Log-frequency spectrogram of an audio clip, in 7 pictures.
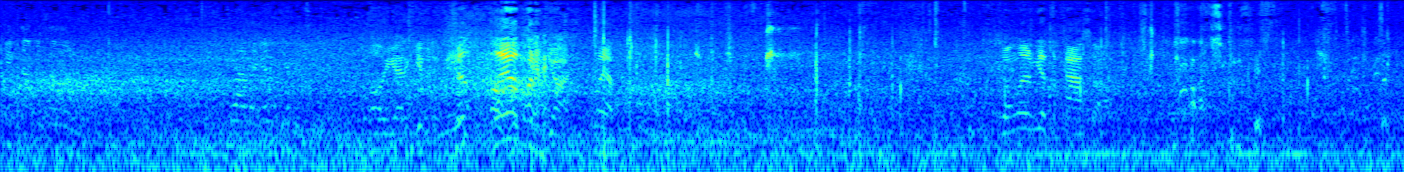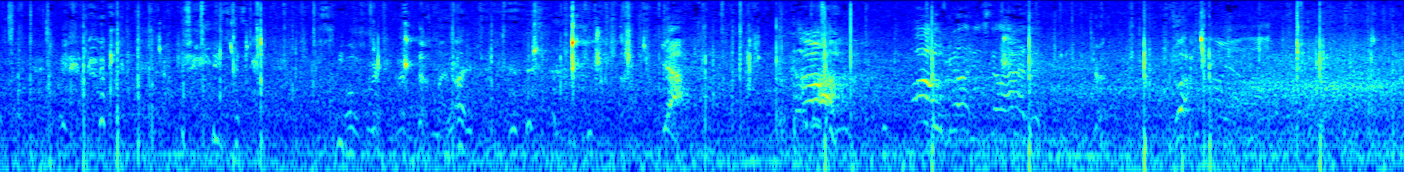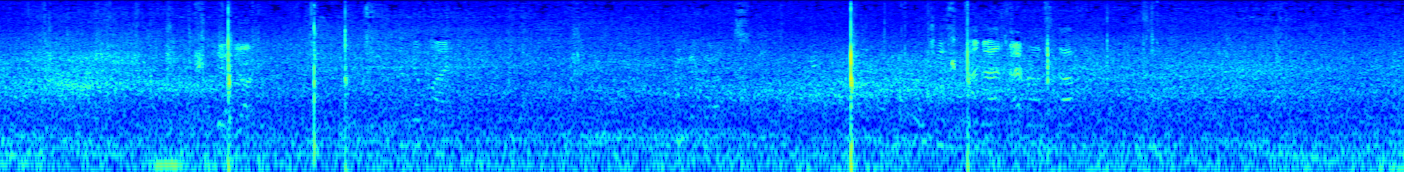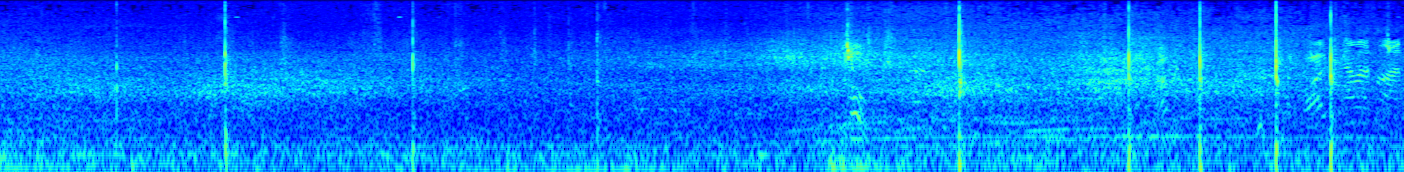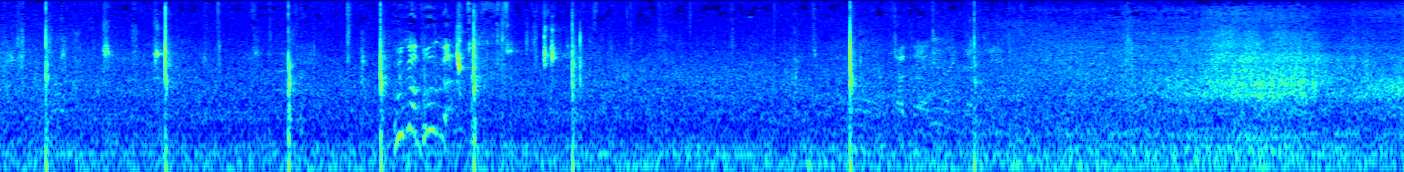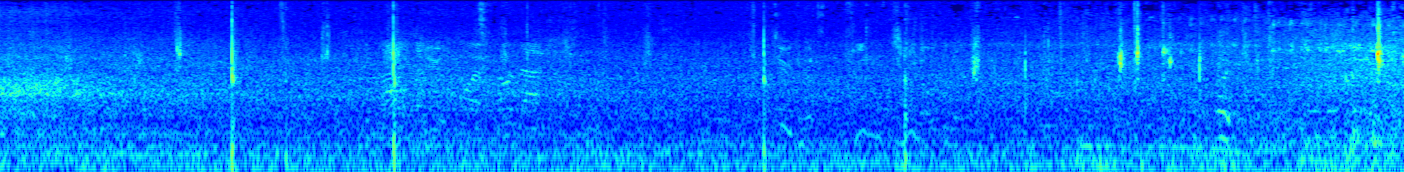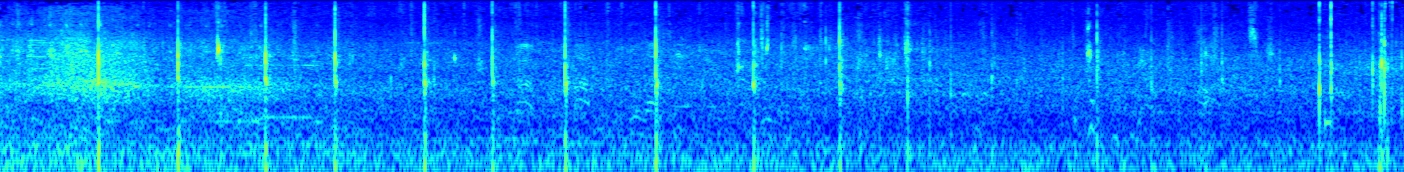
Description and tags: night basketball
basketball court at night
bounce, field-recording, traffic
